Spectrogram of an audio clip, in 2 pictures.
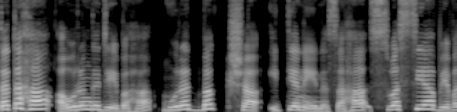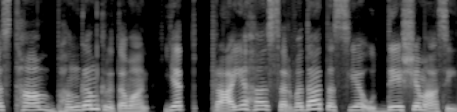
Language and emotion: Sanskrit, neutral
